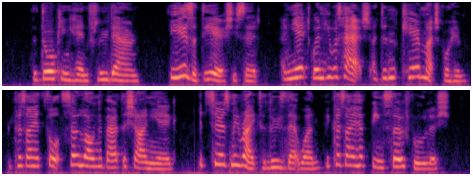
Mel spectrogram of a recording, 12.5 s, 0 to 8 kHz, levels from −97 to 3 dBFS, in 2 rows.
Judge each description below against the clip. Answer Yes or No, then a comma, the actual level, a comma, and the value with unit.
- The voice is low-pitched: No, very high, 255 Hz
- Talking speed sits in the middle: No, fast, 225 wpm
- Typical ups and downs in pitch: No, wide, 6.9 semitones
